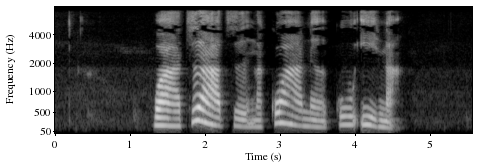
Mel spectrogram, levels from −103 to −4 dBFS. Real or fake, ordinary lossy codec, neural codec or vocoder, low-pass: real; MP3, 48 kbps; none; 7.2 kHz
